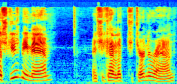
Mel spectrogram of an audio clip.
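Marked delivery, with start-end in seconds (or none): 0.0-1.1 high, polite call to get her attention; a lifted excuse-me to a stranger; politely calling out. Retold or imitated. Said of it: "I go".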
